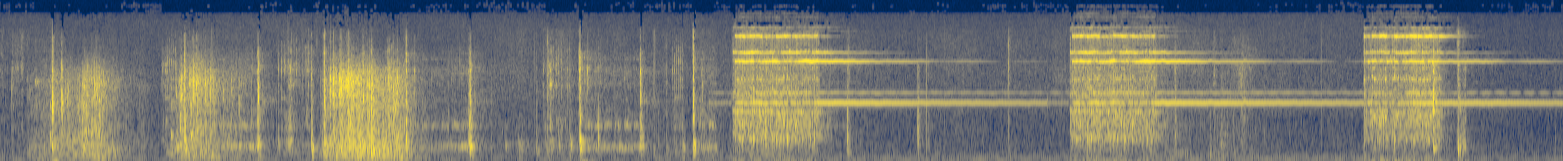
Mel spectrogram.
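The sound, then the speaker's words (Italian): Several seconds of clattering and rustling, then a telephone by the door rings three times, each steady, bright ring lasting about a second with roughly three-second pauses between them. Nobody speaks. “C'è un telefono qui.”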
